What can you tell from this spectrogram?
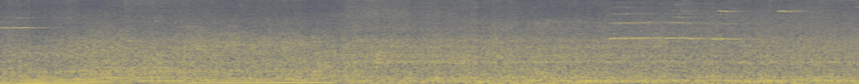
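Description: BTS Skytrain electric train at an elevated station, with a steady low hum that stops about three seconds in and thin high-pitched squealing tones near the end, over constant street traffic noise.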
